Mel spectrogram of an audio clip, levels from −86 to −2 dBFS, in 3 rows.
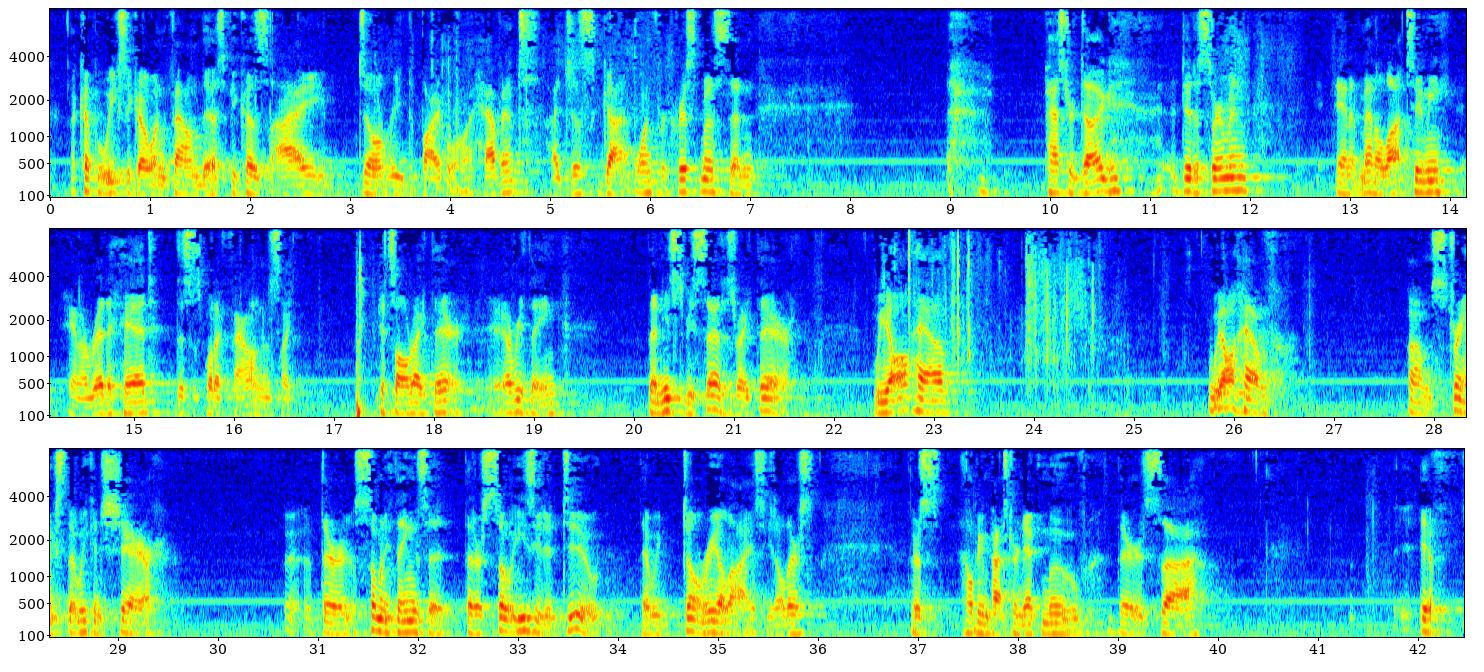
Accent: American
